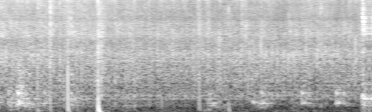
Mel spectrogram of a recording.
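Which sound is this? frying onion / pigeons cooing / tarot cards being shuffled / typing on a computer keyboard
frying onion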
